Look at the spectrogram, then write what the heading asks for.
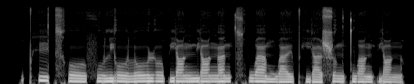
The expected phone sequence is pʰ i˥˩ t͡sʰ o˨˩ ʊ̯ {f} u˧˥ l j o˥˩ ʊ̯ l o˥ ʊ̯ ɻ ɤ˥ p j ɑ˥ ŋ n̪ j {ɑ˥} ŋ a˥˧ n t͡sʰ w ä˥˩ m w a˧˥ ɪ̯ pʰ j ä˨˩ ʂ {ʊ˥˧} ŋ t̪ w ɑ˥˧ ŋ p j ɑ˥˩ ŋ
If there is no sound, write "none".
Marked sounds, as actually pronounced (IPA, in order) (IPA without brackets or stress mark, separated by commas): f, ɑ˥, ʊ˥˧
